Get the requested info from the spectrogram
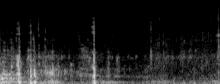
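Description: Water sloshing and bubbling around a diver's underwater camera as it nears the surface beside a boat hull, fading as it goes, with a few sharp clicks and knocks, the strongest about a second in.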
